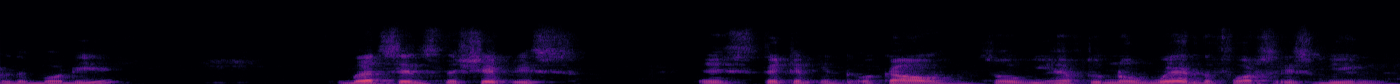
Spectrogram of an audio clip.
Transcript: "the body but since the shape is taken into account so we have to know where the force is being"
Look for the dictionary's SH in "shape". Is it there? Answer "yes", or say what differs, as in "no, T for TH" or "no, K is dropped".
yes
